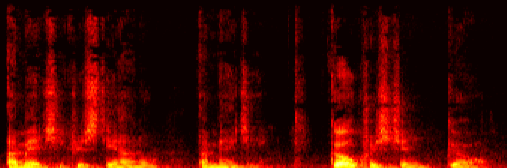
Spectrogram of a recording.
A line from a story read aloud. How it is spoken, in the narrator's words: she sighing, her eyes still wet with tears, said again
